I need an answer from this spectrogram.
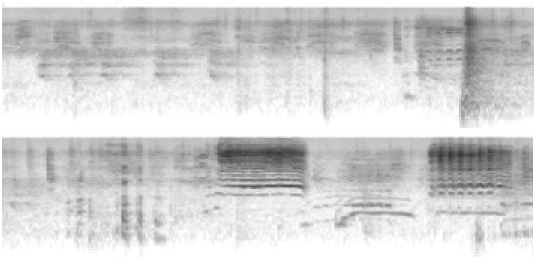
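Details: Goats in a pen after new kids were born: loud quavering bleats near the end, one answering another, over a background of rustling, a sharp knock and a man speaking Spanish.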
